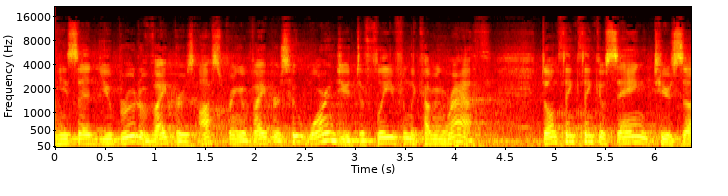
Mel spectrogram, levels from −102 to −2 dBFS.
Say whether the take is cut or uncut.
cut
